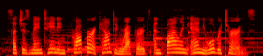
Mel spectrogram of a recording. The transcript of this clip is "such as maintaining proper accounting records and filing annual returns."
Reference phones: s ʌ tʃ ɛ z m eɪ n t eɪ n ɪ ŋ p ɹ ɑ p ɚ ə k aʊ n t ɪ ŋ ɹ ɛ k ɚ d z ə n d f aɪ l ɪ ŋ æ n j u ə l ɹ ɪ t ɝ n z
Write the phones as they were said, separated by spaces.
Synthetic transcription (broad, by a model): s ʌ tʃ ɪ z m eɪ n t eɪ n ɪ ŋ p ɹ ɑ p ɚ ə k aʊ n t ɪ ŋ ɹ ɛ k ɚ d z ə n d f aɪ l ɪ ŋ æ n j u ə l ɹ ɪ t ɝ n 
